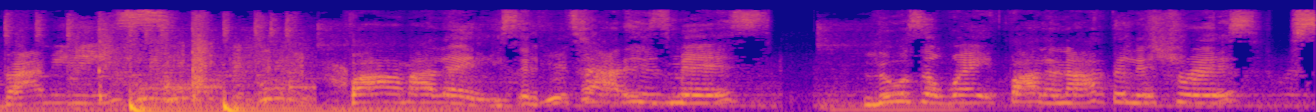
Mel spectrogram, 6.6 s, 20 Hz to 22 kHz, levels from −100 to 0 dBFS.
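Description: From 3.91 to 4.03 s, comfort noise takes the place of the background for about 120 ms. The real background gives way to a steady, featureless hiss, about 11 dB quieter. The sender likely paused transmission under Opus DTX, and the receiver filled the gap.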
